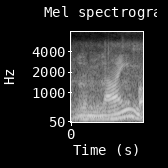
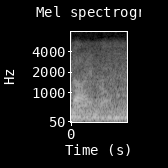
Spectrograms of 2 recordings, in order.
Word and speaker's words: Nanaimo: I'll be at the Pierre rally in Nanaimo. It's been a real struggle to pronounce that name, I'll tell you.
